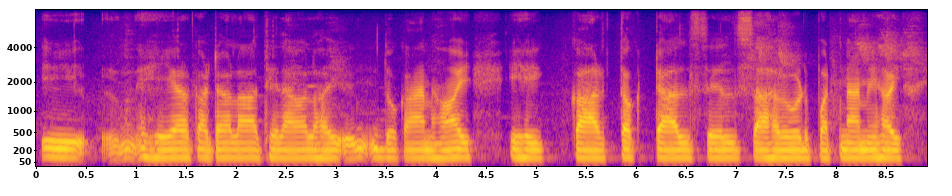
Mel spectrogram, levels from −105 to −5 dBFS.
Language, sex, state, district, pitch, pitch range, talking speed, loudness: Bajjika, female, Bihar, Vaishali, 105 Hz, 105-110 Hz, 120 wpm, -18 LUFS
